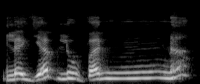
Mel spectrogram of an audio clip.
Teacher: جب بھی یہ جزم کے ساتھ یا سکون کے ساتھ آتے ہیں تو ان پہ کلکلا ہوتا ہے، یعنی آواز کو مخرج پہ ہلا دیتے ہیں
